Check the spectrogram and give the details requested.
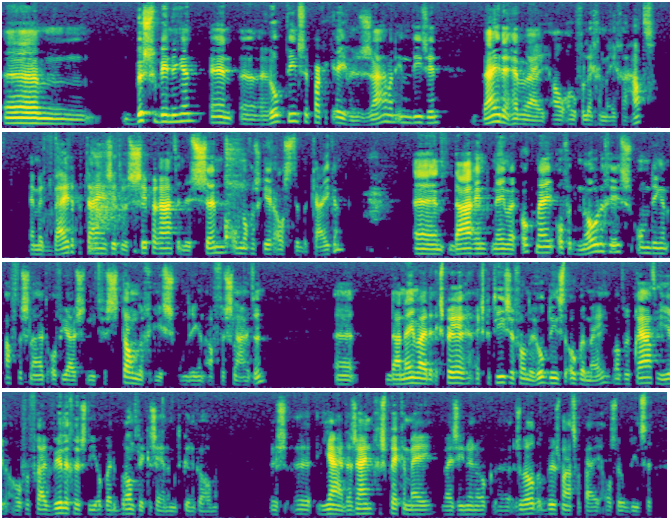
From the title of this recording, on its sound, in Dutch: Beeldvormende vergadering (Raadzaal)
